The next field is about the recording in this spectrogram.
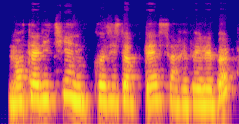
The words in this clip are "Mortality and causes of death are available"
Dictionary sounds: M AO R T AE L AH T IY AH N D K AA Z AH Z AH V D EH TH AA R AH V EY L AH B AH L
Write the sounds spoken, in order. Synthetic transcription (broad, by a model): M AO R T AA L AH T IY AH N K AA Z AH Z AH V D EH S AA R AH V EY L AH B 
